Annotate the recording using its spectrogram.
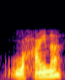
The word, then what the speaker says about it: Lahaina: Lahaina. Is that how we pronounce yes. – that? – Mm-hmm.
